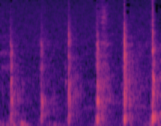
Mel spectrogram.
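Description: Running footsteps on an asphalt street, sharp slaps about two to three a second, growing louder as the runner comes closer.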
